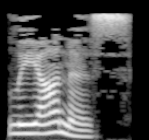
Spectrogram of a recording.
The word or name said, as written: lianas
